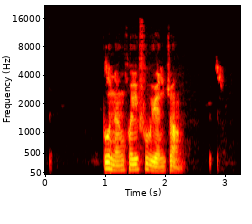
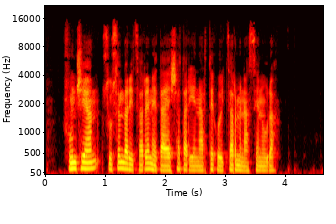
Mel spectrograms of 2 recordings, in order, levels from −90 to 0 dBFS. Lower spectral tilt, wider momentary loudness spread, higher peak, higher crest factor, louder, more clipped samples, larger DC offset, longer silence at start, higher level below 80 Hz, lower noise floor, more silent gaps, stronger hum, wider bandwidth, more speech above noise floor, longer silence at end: about the same, -5.5 dB/octave vs -5.5 dB/octave; first, 17 LU vs 7 LU; about the same, -8 dBFS vs -8 dBFS; about the same, 20 dB vs 18 dB; about the same, -26 LUFS vs -26 LUFS; neither; neither; first, 1 s vs 0.35 s; second, -68 dBFS vs -56 dBFS; first, -83 dBFS vs -64 dBFS; neither; neither; about the same, 15.5 kHz vs 15.5 kHz; first, 58 dB vs 39 dB; second, 0.3 s vs 0.75 s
